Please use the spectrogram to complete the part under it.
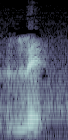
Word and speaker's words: Lai: Y la interpreta la orquesta, o la interpretó la orquesta de Francis Lai. Se pronuncia Le, un compositor francés tristemente desaparecido.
